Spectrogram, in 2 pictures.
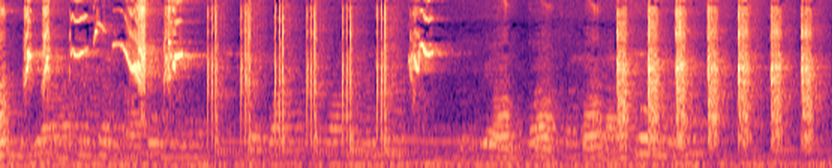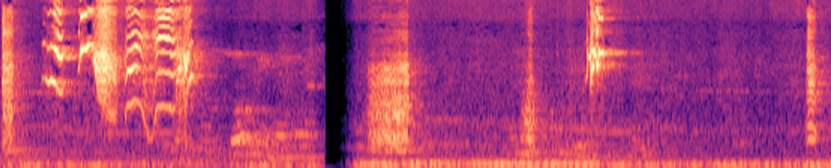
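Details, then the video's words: Morning song of a Javan myna, played to rouse silent mynas into singing: a fast train of dry clicks and rasping harmonic notes, then twisting whistles and a brief pause before scattered squawks resume over steady low hum. "Pancingan Burung Jalak Kebo Macet Bunyi Pagi Hari Akan Bikin Jalak Lebih Semangat"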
